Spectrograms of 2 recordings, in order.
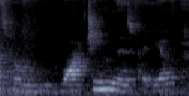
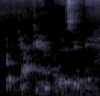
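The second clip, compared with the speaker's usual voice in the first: softer whispered aside; whispering; 16 dB quieter, faster than usual. Real, not acted. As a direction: hush it to the viewers. Quick aside to viewers.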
